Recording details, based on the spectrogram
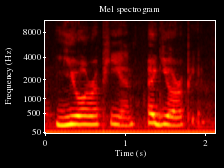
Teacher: even though it begins with an E, it begins with a vowel letter, it actually starts with a y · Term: y sound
